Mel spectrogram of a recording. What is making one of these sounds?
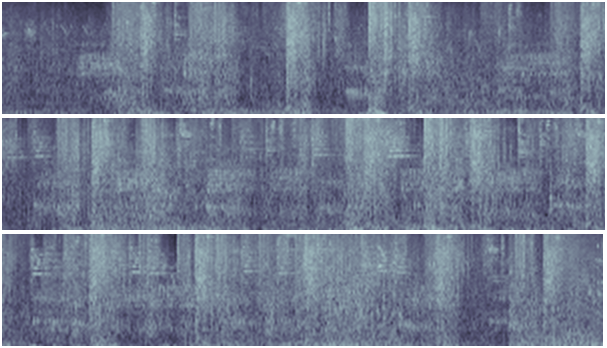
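Weapons clash and strike rapidly in a fantasy battle.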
